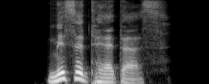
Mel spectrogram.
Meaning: genitive singular of Missetäter
- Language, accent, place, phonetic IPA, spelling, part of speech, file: German, Germany, Berlin, [ˈmɪsəˌtɛːtɐs], Missetäters, noun, De-Missetäters.ogg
